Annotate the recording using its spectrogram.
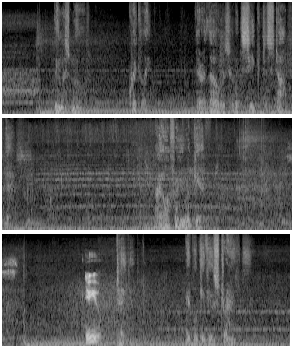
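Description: A young man talks casually into a headset microphone.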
